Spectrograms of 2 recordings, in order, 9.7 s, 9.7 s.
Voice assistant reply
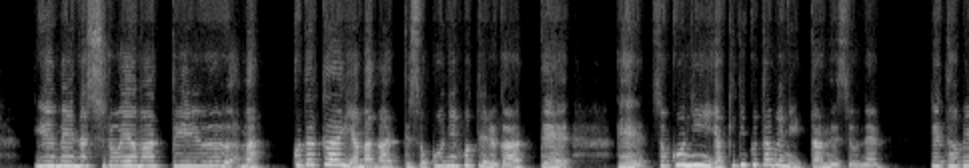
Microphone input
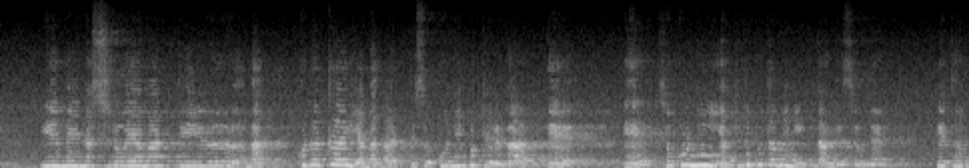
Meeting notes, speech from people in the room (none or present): none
